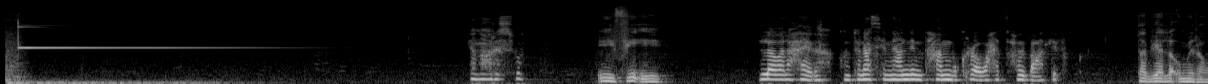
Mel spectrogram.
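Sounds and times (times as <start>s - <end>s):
phone notification ding: 0.1s - 3.1s.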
